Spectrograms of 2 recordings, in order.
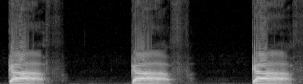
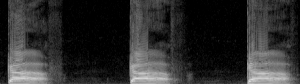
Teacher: लेकिन काफ में क्या होता है, जुबान का जो पिछला वाला हिस्सा है ये उठकर सख्त तालू से लगता है।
